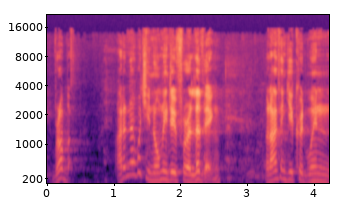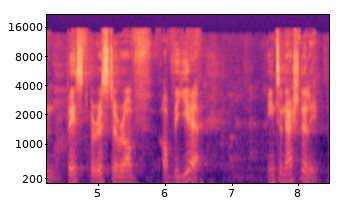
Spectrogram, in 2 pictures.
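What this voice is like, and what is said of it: South African Cape Town accent. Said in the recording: “what's that funny accent that you're hearing? So I'm originally from Cape Town in South Africa ... I don't think my accent has changed”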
